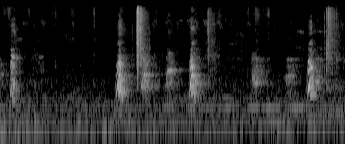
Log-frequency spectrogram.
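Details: Rottweiler puppies in a high-performance guard-work training routine, giving a few separate loud barks spread across seven seconds against a quiet low background hum.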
